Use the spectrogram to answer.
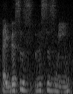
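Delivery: ordinary talk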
